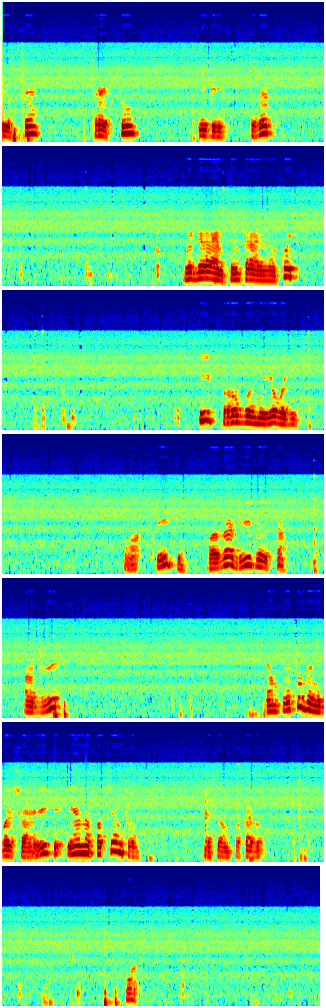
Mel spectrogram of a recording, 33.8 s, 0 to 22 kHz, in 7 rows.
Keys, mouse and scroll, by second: 0.1 ctrl+shift+c, 2.8 click, 3.7 click, 5.1-6.1 middle drag, 10.7-12.2 middle drag, 14.3-19.2 drag, 20.1 g, 22.1 click, 23.1 g, 26.8 middle click, 27.9 shift+middle click, 28.7 middle click, 30.4 g.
